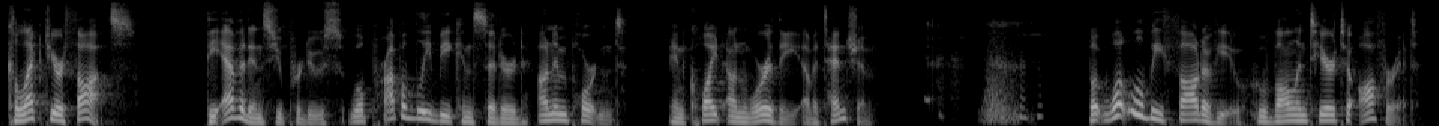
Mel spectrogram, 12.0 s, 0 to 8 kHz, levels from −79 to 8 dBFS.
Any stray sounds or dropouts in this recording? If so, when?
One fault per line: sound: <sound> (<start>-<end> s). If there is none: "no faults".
sound: laugh (7.7-8.7 s)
